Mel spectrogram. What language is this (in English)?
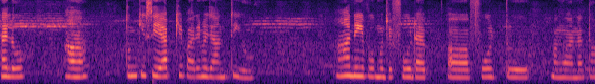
Urdu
